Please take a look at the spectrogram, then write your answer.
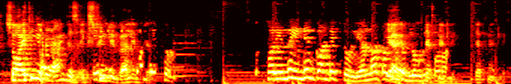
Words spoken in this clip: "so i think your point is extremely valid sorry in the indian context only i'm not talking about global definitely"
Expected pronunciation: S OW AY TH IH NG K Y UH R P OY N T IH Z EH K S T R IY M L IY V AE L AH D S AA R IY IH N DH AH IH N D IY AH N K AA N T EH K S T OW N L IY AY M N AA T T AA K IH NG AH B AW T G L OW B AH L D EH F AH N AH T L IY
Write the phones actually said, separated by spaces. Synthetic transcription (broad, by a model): S OW AY T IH NG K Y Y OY N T IH Z EH K S T R IY M L IY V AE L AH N S AA R IY IH N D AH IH N D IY AH N K AA N T EH K S T OW N L IY AY M N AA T T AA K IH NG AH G L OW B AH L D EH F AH N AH T L IY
